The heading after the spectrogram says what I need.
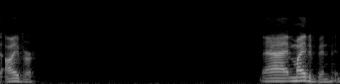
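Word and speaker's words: Iver: Oh no, but they pronounced it earlier in the game and they said Ivor. It was actually they said it. They said Ivor. So that's why I'm pronouncing it like that.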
